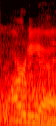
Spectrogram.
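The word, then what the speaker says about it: Vanguardia: We're going to get a call uh a timeout call from Coach Ariel Vanguardio. Guardia is how you pronounce it.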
